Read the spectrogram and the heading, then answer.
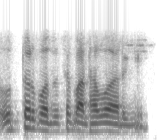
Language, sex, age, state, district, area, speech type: Bengali, male, 30-45, West Bengal, Hooghly, urban, conversation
